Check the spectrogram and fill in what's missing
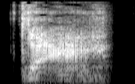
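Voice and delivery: high disgusted retch; retching cry. A narrator's reading. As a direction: retch out loud in revulsion. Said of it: "retched Peg".

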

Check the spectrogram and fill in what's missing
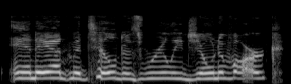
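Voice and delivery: snickering mockery. A narrator's reading. Eddie ridicules Liza's ghost idea, snickering tease. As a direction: jeer it as if about to snicker. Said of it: "Eddie snickered".

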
